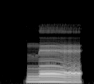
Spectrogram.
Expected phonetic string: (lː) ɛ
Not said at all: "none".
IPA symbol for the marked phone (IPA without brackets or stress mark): n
